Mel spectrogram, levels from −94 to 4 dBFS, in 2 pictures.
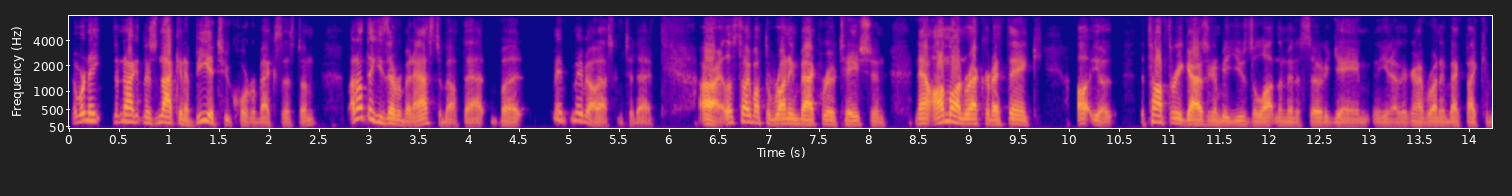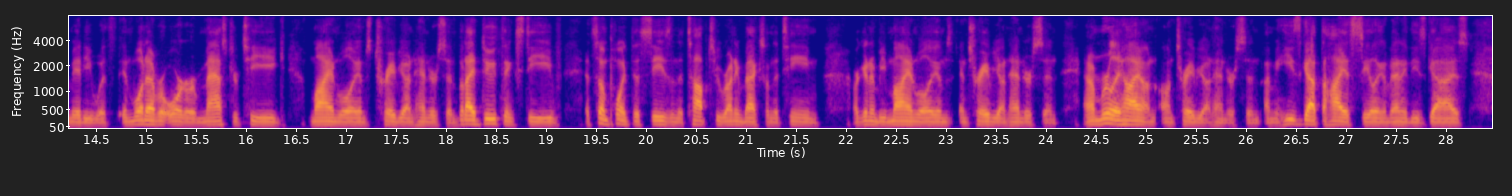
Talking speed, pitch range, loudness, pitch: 270 wpm, 85-105 Hz, -22 LUFS, 95 Hz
